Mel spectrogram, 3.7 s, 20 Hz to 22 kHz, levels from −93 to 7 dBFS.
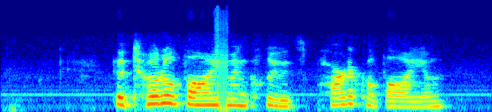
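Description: A recording of speech with a single short dropout: between 1.62 and 1.72 s the sound cuts out abruptly, with a crackle at the start and end of the gap and faint hiss in between, the line itself open for about 62 ms. That pattern is an intermittent contact, where a loose cable or plug briefly loses its connection, so the signal vanishes while the noisy, unstable contact surfaces produce the crackles as it breaks and remakes.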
